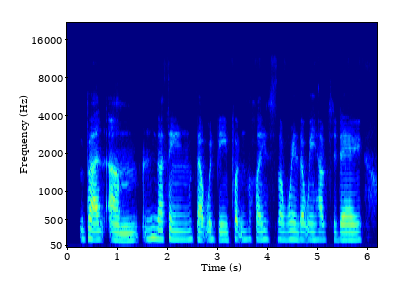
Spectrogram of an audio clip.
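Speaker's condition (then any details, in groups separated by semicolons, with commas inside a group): Cerebral palsy; form sparing cognition; early speech, speech therapy in elementary school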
